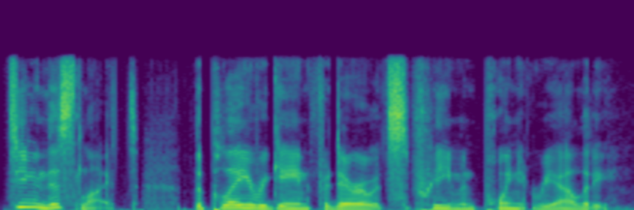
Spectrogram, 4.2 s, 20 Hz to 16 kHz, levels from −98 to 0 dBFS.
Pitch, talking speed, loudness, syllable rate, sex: 195 Hz, 200 wpm, -19 LUFS, 6.3 syllables/s, female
